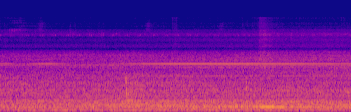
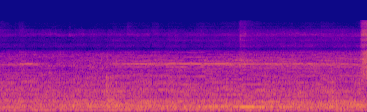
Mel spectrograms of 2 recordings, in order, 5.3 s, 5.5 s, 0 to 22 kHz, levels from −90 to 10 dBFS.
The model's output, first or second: second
